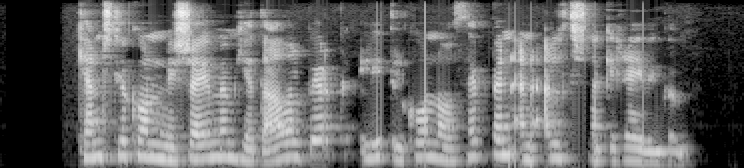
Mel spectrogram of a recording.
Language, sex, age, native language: Icelandic, female, 20-29, Icelandic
